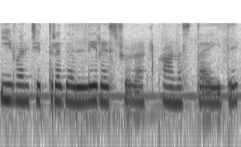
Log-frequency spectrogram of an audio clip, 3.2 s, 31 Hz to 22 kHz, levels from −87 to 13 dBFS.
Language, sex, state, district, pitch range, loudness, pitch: Kannada, female, Karnataka, Bidar, 220-245 Hz, -14 LUFS, 235 Hz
